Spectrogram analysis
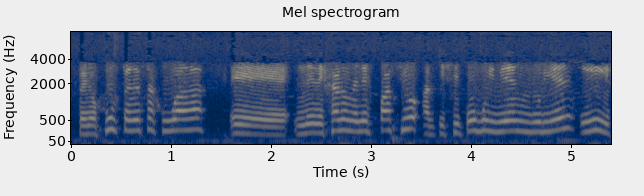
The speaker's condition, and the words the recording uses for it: Cleft palate. Falta alguna operación complementaria para mejorar su, su pronunciación que no sea tan nasal?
